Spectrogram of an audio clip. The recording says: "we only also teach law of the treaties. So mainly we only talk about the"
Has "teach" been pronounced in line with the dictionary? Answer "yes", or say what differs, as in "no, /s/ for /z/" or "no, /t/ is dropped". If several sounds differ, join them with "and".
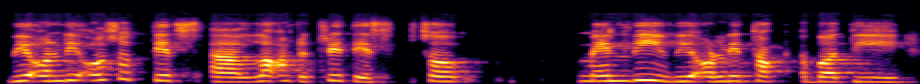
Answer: no, /s/ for /tʃ/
